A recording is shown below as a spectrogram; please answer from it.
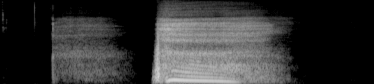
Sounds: Sigh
